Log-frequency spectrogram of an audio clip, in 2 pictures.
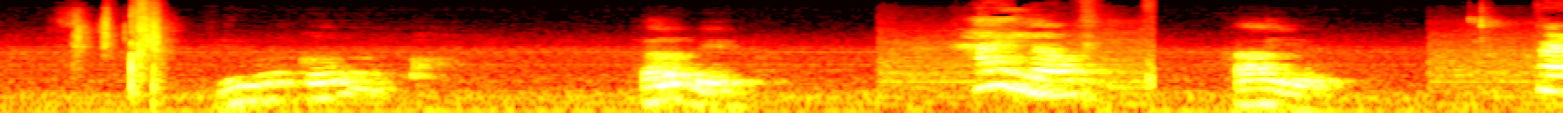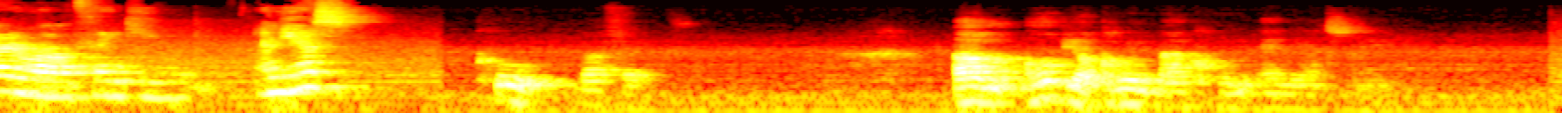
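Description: A man talks on a phone.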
